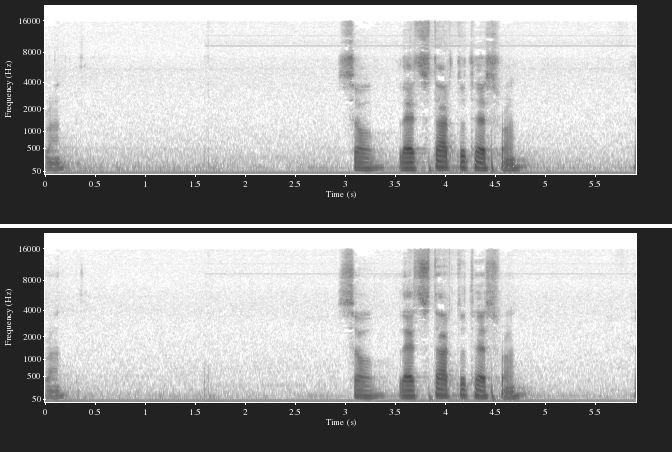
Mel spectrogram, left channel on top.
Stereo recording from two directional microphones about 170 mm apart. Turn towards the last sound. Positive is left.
turn(degrees=-10)  # may be behind; listen again after turning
